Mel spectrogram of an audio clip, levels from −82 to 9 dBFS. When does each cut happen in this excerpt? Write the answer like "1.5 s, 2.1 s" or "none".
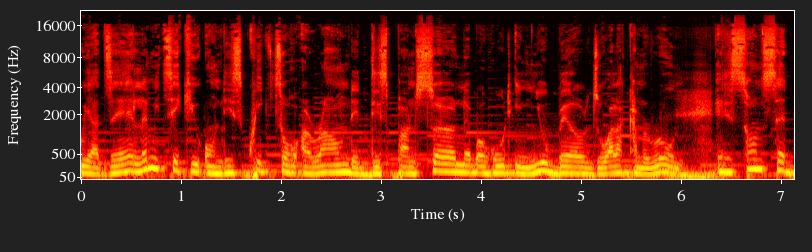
none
